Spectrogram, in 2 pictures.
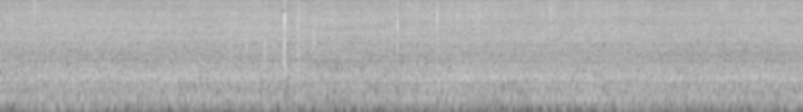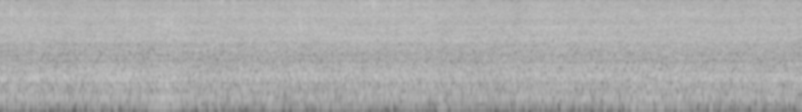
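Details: Honey bees swarming from their colony on a hot day after a long rainy, cold spell; a constant heavy hum of countless wings, with faint high ticks near the start.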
